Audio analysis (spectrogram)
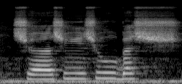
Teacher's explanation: Jadi angin yang ada di mulut menyebar. Jadi seperti syashi, shubash. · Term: tafashi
